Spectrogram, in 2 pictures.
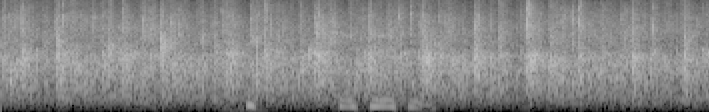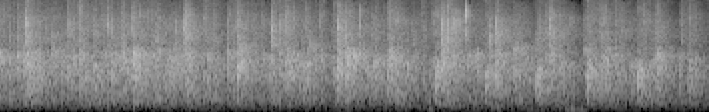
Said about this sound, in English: Can we have a round of applause for our special guest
